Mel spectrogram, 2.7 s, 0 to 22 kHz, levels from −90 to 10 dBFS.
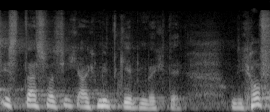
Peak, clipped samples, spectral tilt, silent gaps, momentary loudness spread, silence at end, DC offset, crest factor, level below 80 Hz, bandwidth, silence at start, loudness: -8 dBFS; under 0.1%; -7.5 dB/octave; none; 14 LU; 0 s; under 0.1%; 16 dB; -58 dBFS; 15.5 kHz; 0 s; -24 LUFS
